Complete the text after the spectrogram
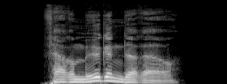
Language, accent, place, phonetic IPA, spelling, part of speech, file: German, Germany, Berlin, [fɛɐ̯ˈmøːɡn̩dəʁɐ], vermögenderer, adjective, De-vermögenderer.ogg
- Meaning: inflection of vermögend: 1. strong/mixed nominative masculine singular comparative degree 2. strong genitive/dative feminine singular comparative degree 3. strong genitive plural comparative degree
